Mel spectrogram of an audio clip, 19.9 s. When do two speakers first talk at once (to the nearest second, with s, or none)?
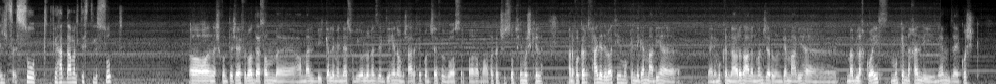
none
